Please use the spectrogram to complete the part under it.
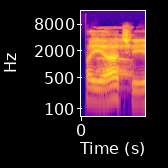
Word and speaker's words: Pagliacci: Pagliacci. Pagliacci. It's a story about a guy. – Pagliacci? – Yeah, Pagliacci. – Pagliacci, yeah.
